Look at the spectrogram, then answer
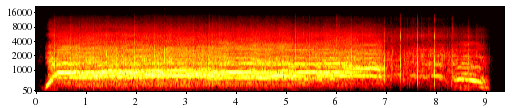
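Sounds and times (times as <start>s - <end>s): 
team motivation cheering: 0.2s - 9.1s.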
